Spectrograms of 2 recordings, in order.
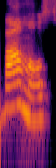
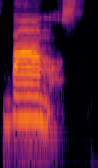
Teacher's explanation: So you'll notice again, it's more of a B than a V, but it's not vamos. You don't put your teeth on your bottom lip. It's vamos. Okay, your lips should touch. Vamos. Vamos means come on, let's go.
